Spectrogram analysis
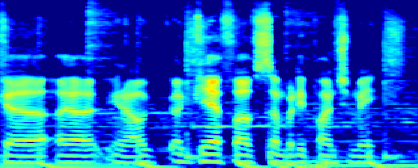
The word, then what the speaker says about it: GIF: I'm not going to say GIF. I'm going to say GIF. Because you spell graphics, or you pronounce graphics with a G. Graphics, not graphics.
